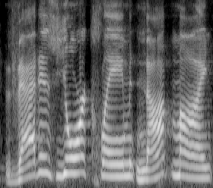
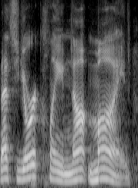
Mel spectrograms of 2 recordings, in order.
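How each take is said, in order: First: It is said slowly and deliberately. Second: It is said at normal speed.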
